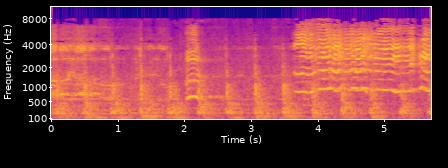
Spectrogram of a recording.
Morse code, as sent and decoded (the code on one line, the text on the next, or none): none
